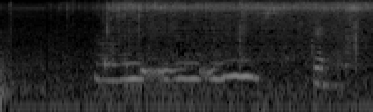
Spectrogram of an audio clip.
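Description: Squid sizzles in hot oil in a pan.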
